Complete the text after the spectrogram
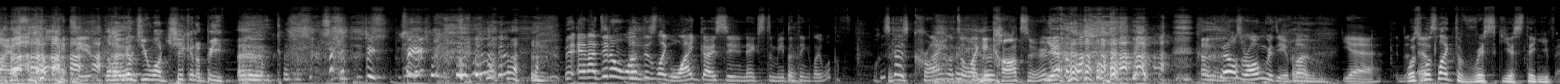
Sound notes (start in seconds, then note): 2.2 imitating sobs; 4.4 laughing; 10.7 group laughs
